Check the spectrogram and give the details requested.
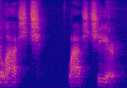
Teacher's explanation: Last year, it's not, well, you can obviously say last year, but when you speak it out loud in conversational English, when you speak a bit faster, you say last year. It's as if there's a TCH sound in between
